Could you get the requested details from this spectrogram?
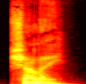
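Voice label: "chalet", British English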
